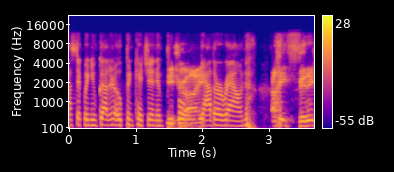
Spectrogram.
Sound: laughs

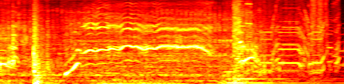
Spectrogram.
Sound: screams

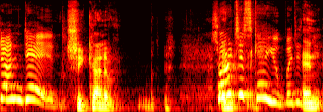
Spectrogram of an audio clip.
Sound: stammers

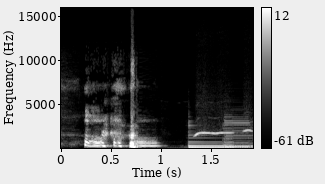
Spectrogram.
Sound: laughing

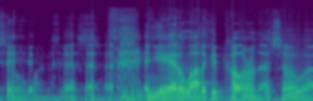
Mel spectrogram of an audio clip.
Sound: laughter

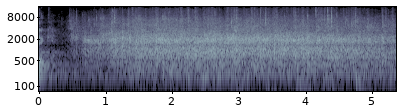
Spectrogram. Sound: audience applauding

